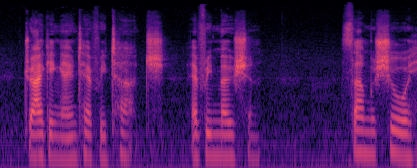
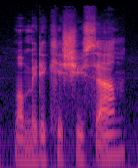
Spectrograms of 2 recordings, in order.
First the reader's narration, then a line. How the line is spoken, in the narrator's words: He growled the words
